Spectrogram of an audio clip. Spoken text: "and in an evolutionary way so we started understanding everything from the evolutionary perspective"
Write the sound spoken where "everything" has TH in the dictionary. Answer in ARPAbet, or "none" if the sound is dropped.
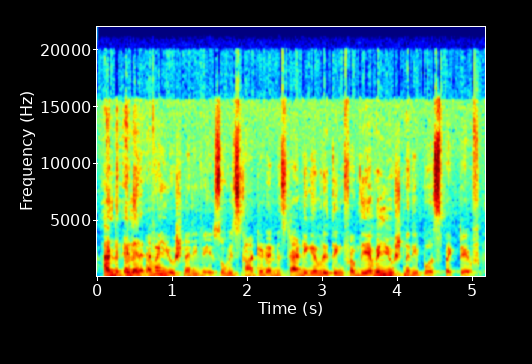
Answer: T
